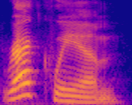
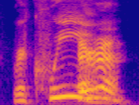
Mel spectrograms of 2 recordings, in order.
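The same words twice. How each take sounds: First: The stress is on the first syllable. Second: The first syllable is reduced, stress comes later. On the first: The speaker calls it right. "It's at the beginning" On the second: The speaker calls it wrong. "putting stress somewhere else... You'd have to reduce the first syllable"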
